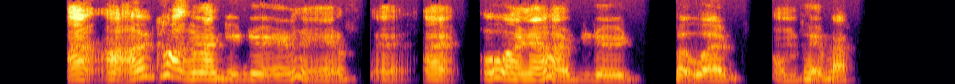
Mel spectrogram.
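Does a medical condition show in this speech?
Yes: cerebral palsy; speech impediment.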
